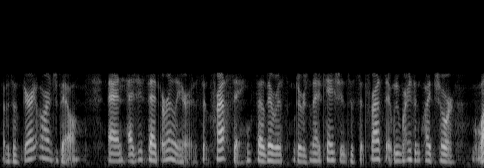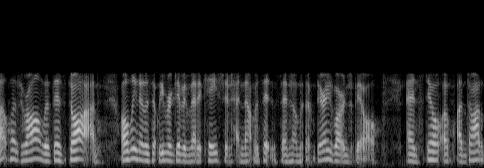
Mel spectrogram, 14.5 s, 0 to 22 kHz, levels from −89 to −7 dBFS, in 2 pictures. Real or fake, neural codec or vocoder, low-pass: fake; autoencoder, 44.1 kHz, a latent of 192 numbers a frame, MeloTTS; 3.6 kHz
